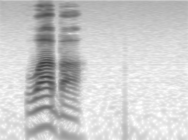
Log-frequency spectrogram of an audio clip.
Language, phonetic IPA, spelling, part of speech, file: Polish, [ˈwaba], Łaba, proper noun, Pl-Łaba.ogg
